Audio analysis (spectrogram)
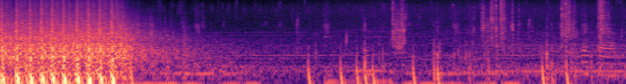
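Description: Rapid automatic gunfire in the survival game Rust, a loud close burst of dense shots for about two seconds, then quieter scattered single shots beneath people talking.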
